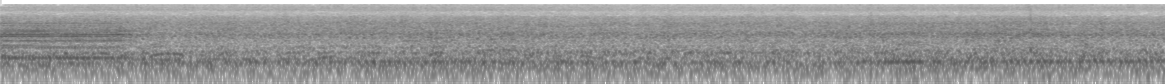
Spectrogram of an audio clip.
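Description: Steady engine drone under a rushing hiss: a fire engine's pump running while water jets from a fire hose.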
